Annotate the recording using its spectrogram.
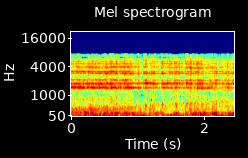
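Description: Cinematic logo-sting sound effect: a steady low rumble with a few thin high tones held above it.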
